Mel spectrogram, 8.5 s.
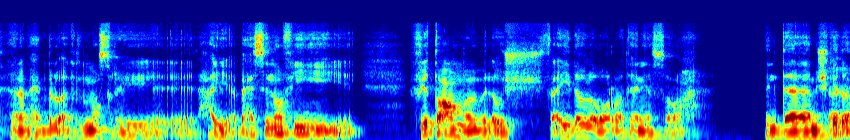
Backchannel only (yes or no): no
